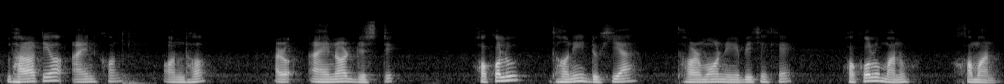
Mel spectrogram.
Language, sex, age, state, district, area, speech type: Assamese, male, 18-30, Assam, Dibrugarh, rural, spontaneous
